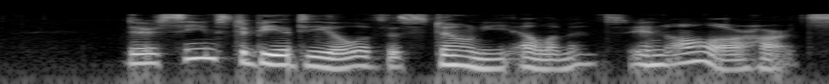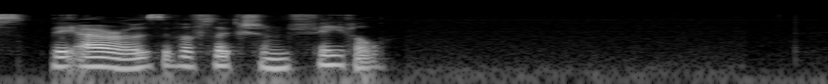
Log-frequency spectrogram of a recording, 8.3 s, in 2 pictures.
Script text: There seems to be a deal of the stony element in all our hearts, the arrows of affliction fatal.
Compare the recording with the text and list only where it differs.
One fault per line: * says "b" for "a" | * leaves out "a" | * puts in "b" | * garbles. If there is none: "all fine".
all fine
